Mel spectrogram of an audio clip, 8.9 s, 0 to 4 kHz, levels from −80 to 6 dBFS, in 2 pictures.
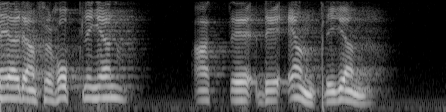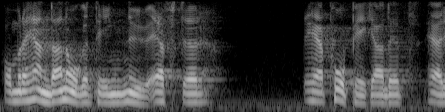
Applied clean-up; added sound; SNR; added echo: none; none; none; none.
